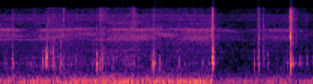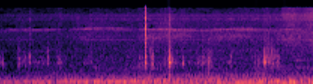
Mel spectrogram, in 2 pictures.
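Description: Sharp plastic clicks and taps from a toy locomotive's plastic body being turned over and fiddled with in the hands, scattered irregularly, over a steady low rumble.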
